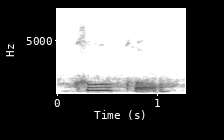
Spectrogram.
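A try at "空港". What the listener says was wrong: Yeah. Both of these are long. Kuko.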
